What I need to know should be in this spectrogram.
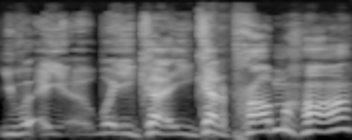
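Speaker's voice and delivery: very high-pitched, pushy, aggressive, confrontational voice. Retelling a movie scene, quoting the character: imitating Dory acting aggressive. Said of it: "she does the aggro".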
